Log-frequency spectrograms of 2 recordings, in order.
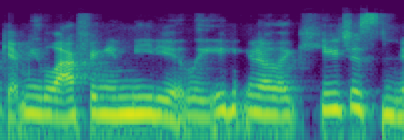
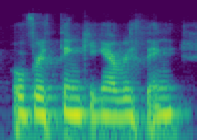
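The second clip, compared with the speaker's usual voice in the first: ordinary delivery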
